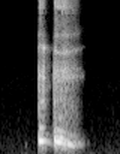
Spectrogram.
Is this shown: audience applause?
no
